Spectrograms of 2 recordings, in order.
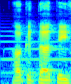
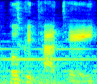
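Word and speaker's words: Hocotate: Fun fact, a lot of people tend to mispronounce it as... I thought it was Hokutate. Fun fact, many people mispronounce it as Hokutate, as did this fucknut named James.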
